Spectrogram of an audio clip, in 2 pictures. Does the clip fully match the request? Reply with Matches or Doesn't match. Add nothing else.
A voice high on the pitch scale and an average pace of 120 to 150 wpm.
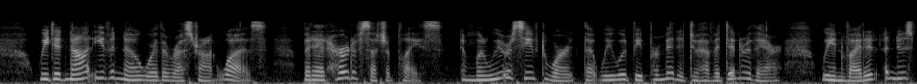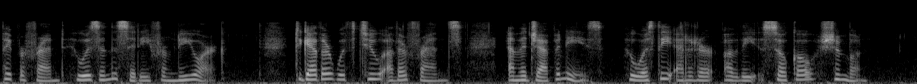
Doesn't match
